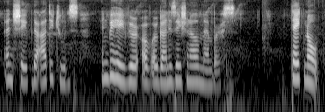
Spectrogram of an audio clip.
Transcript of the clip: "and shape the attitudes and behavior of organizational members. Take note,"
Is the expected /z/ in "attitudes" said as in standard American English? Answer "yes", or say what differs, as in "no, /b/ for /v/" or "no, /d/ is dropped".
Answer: no, /s/ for /z/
